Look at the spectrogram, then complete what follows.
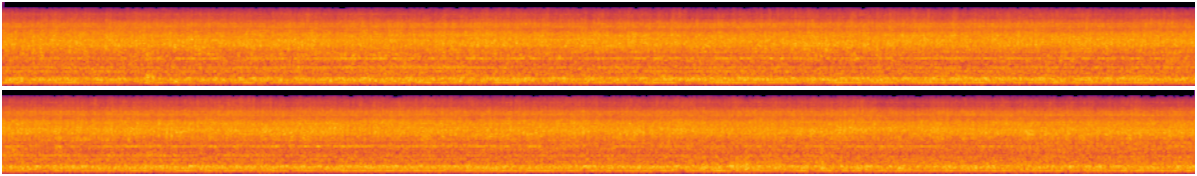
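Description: Motor-driven disc grain mill running steadily with a constant hum, its plates grinding toasted horchata ingredients (rice and cacao) into a coarse meal.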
